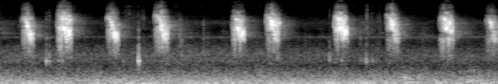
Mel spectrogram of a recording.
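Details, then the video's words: Two sparrow chicks fed by a parent bird close to dusk; a steady run of loud high chirps, about two per second, rhythmic and insistent, over a quiet background. "The two chicks being fed by the parent bird near dusk are cute."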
